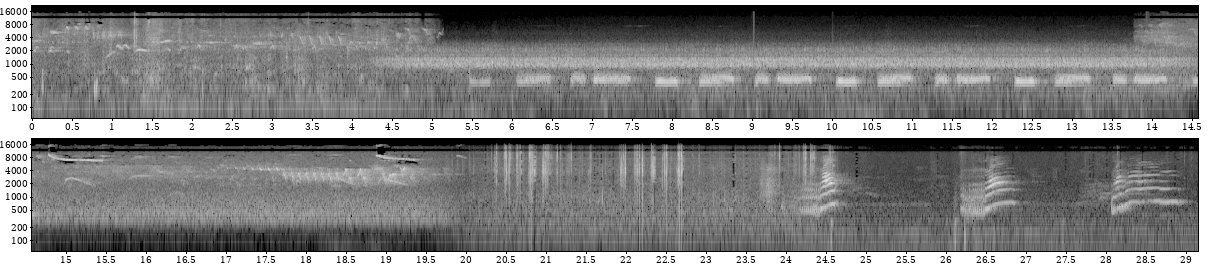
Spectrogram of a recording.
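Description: A run of different sounds that change every few seconds; over the last few seconds a kitten meows several times in short calls.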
